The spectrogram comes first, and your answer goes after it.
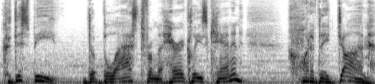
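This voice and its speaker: Actor as a casual, weary adventurer. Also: male voice, mid-range voice, expressive, measured pace, faint music behind, close to an everyday voice. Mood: questioning. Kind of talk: game cutscene voice acting.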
